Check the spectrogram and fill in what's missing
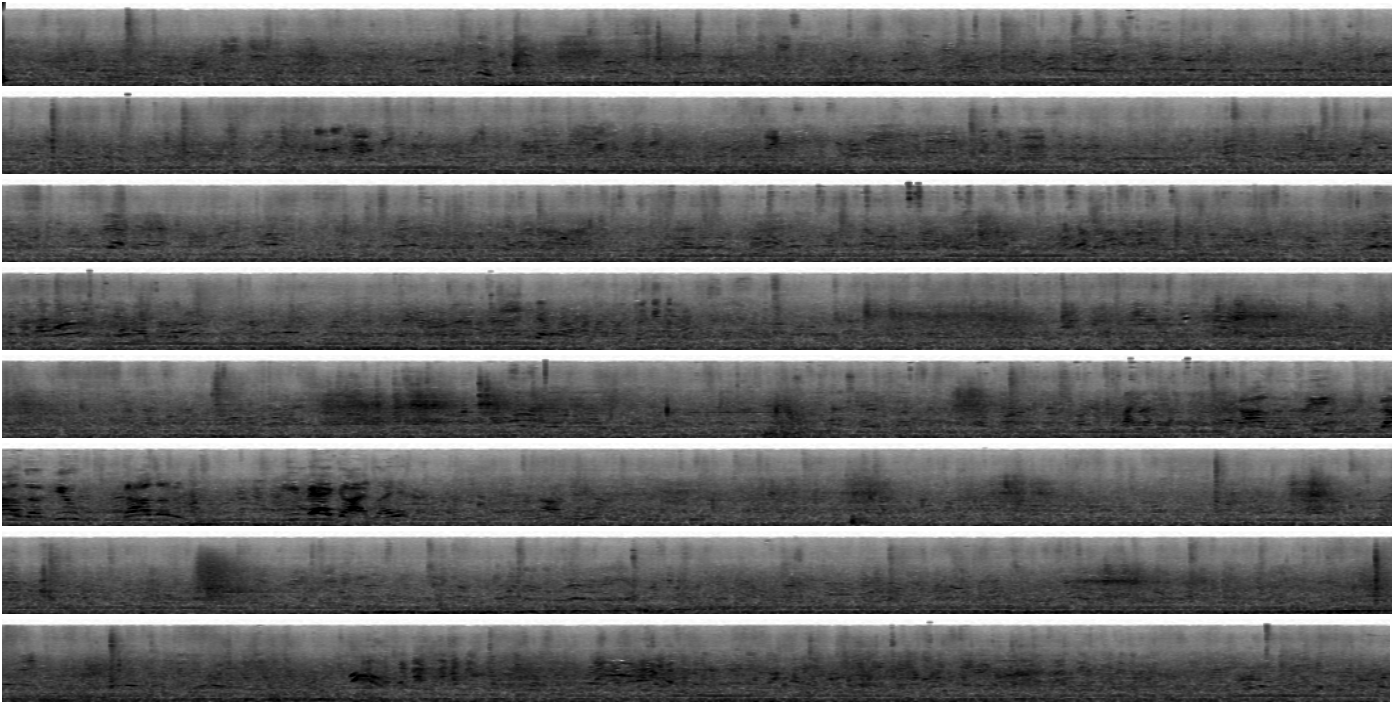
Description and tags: Farmers Market by Wilshire Metro Station
More of me recording the activity of a Farmer's Market by Wilshire Station in Los Angeles, close to Koreatown.
Angeles, City, Crowd, Farmers, Los, Market, People, Street, Talking, Voices, Wilshire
